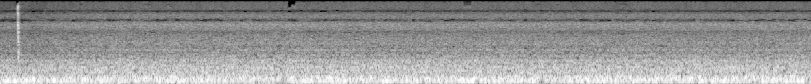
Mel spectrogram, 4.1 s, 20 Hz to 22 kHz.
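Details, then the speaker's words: Late-1980s Emerson Quiet Kool 10,000 BTU air conditioner, coils cleaned, fan only on low with compressor off: steady even fan rush over low hum, no rattles or rubbing; normal fan-only operation. "we're gonna start off on fan only here's low fan we're quiet"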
